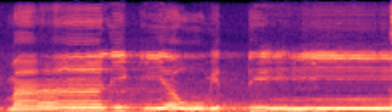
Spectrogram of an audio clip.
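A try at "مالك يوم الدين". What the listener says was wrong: sedikit lagi minimnya jangan terlalu panjang dua harakat saja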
